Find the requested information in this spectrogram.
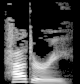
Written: hattery

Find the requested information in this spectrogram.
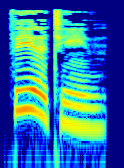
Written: theatine

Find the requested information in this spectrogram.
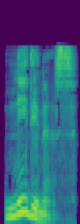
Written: neediness

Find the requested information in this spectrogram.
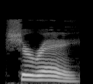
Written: charae

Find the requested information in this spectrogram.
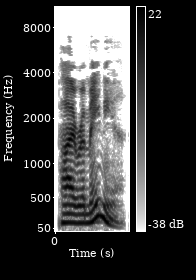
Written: pyromania

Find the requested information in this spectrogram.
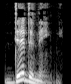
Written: deadening

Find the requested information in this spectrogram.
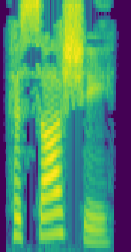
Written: hisashi

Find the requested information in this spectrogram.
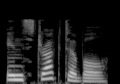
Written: instructable

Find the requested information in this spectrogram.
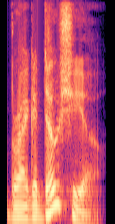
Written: braggadocio

